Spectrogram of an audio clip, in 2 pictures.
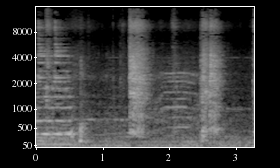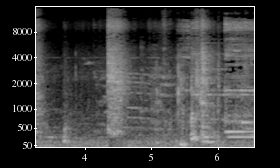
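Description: Music played through a power amplifier and loudspeaker cuts off about half a second in. A new track then starts with a sparse intro of short, echoing sounds about once a second, and fuller music comes back right at the end.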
